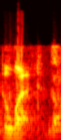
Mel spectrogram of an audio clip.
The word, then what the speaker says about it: Dillette: This is an agreement with Scott Dellett. Am I pronouncing that? Dillette. Dillette.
